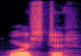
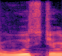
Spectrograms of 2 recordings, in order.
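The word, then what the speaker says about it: Worcester: is a little different Worster Worster Worster I'm sorry Worster no r no fresh wer in Massachusetts yeah Worster Massachusetts right okay so here's the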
